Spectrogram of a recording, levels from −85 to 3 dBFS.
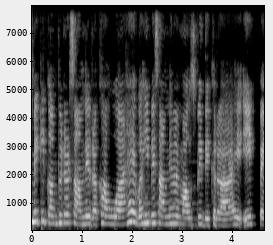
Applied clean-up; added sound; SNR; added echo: neural mask model DeepFilterNet 3.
